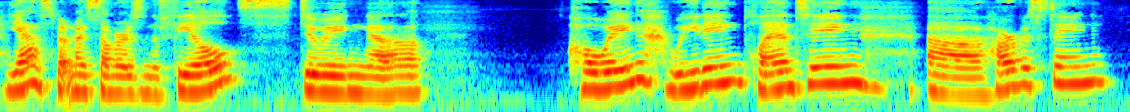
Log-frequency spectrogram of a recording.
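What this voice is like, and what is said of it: American Midwestern accent. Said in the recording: “as you might be able to tell from my accent, I'm from the United States. I grew up in the Midwest, so in Wisconsin ... So you might hear a Canadian accent come out once in a while.”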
